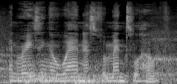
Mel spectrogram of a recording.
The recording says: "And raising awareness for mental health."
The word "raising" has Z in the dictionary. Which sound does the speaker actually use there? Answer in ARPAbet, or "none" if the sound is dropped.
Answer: Z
